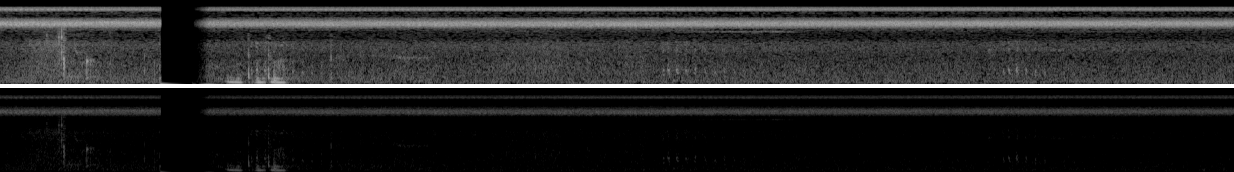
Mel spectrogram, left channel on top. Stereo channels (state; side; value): quieter; right; 25.1 dB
